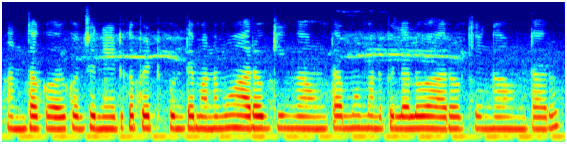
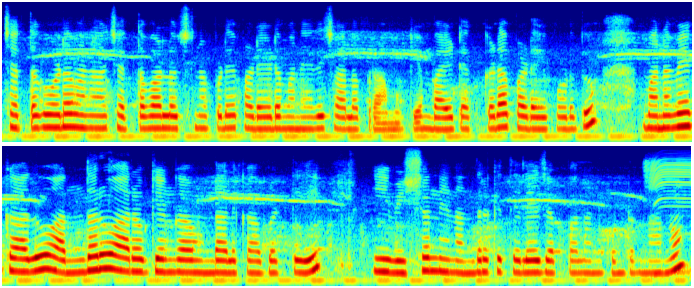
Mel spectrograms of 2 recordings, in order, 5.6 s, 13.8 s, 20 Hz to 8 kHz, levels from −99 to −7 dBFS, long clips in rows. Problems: background sounds at intervals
